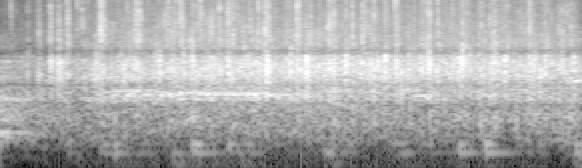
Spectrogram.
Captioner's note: audience applauds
